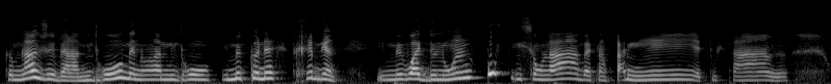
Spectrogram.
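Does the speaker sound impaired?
Yes: deafblindness; premature birth, severe myopia from infancy, thick glasses, severe hearing loss, two hearing aids from 6-7, Geneva deaf school from 10; age 66, worsened with age, white cane since 20, former guide dog, needs face-to-face, at FRSA Monthey; oral communication fully possible, needs to see mouth, cannot follow with third person.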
